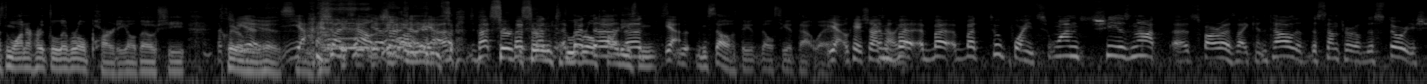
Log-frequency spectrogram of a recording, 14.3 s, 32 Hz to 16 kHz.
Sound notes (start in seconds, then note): 4.7 laughter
